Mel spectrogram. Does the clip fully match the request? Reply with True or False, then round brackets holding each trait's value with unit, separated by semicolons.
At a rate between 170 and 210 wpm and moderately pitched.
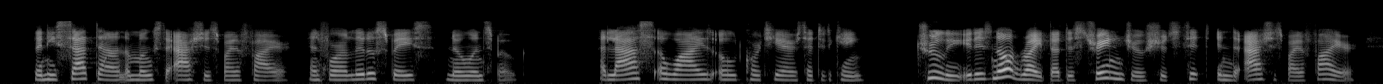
False (190 wpm; 215 Hz)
